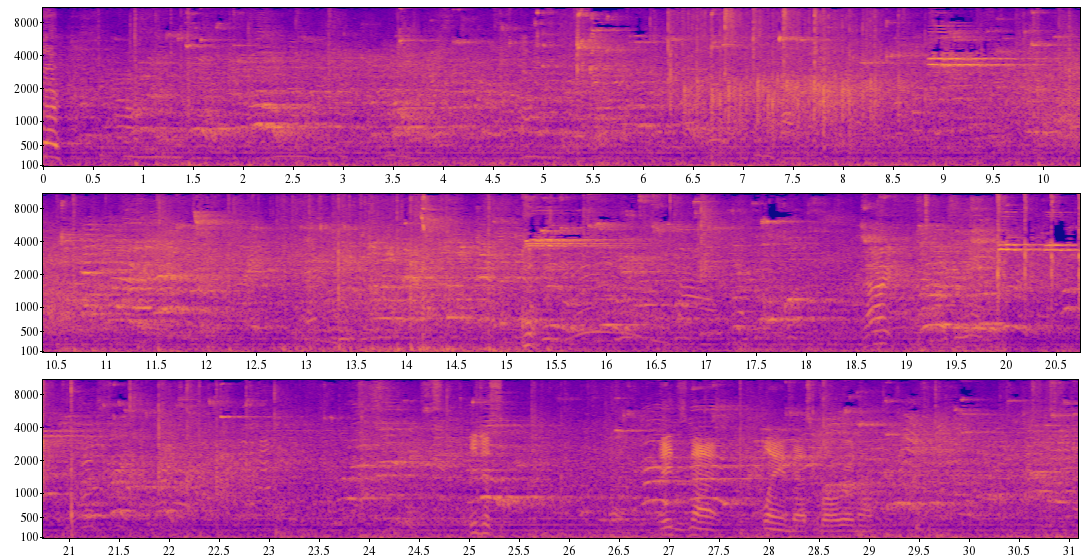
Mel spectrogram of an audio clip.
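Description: A basketball bouncing on a hardwood gym floor during play, with the voices of players and spectators in a large indoor hall. A few short high squeaks come at intervals.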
